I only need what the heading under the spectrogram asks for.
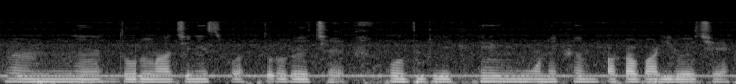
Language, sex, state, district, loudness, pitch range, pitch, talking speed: Bengali, male, West Bengal, Jhargram, -21 LUFS, 125-130 Hz, 125 Hz, 90 wpm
